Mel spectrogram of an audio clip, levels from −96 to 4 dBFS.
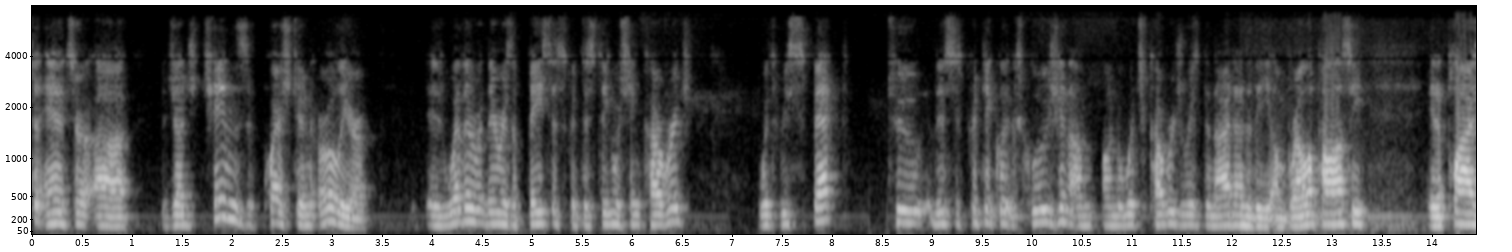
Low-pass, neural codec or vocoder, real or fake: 7.2 kHz; none; real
